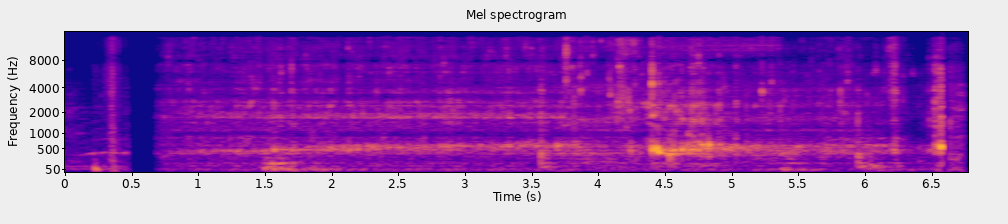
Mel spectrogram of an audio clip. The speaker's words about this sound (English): We just need to do the next stage. This is called the sparging. Daddy, what's sparging? we're just getting the wort and we're trickling water through it just to get all of the nutrients out.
